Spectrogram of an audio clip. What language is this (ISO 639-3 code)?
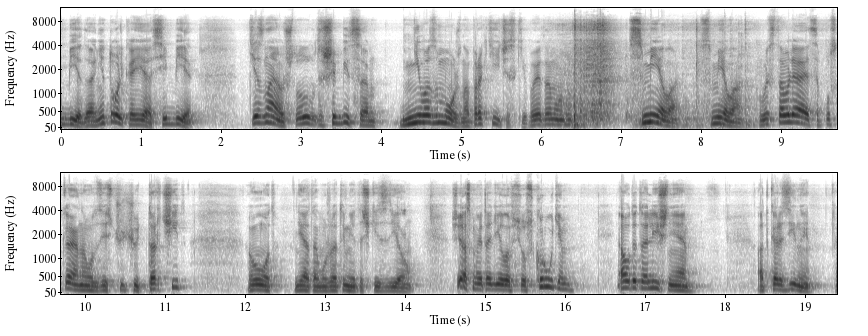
rus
